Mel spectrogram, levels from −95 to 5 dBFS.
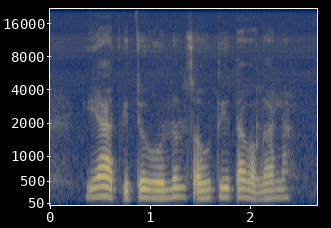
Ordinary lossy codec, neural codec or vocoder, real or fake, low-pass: none; none; real; none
